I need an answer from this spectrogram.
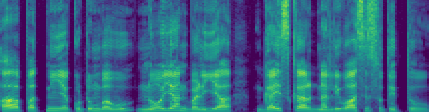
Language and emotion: Kannada, neutral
